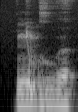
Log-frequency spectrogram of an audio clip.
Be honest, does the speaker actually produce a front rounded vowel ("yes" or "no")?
no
